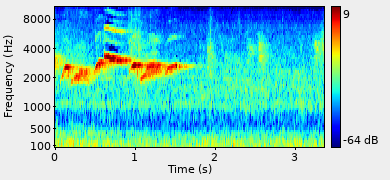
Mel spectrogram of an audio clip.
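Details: Chinese hwamei song in a rural Vietnamese garden: a few clear, slurred whistled notes rising and falling in quick succession, then fading, with steady low background noise.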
